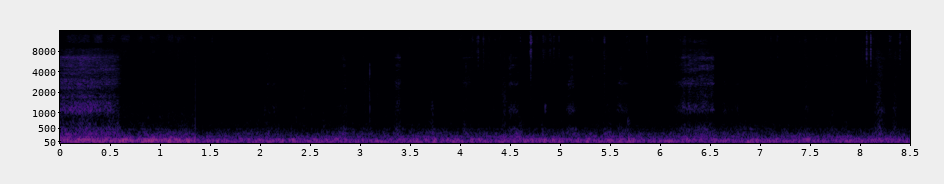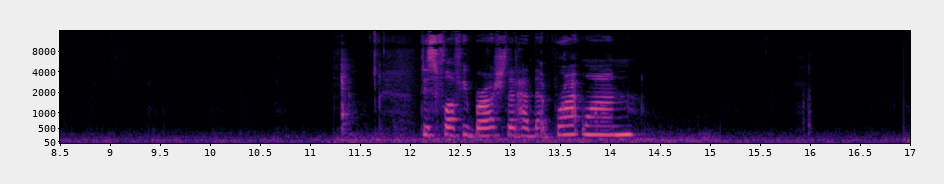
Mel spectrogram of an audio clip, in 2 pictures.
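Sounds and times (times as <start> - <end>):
low room hum: 0.0 - 17.0
makeup brush brushing skin: 1.6 - 11.2.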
